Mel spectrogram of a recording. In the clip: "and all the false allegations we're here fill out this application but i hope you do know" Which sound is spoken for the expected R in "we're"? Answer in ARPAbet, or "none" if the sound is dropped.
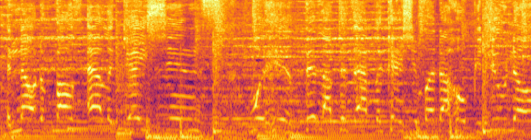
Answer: L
